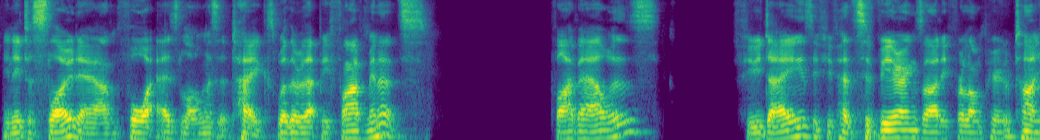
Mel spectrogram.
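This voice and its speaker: Male anxiety coach, very low voice, slow soothing delivery, talks straight to camera. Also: a bit bright. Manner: slow, soothing, repetitive phrasing. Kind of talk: calm instructional monologue.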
